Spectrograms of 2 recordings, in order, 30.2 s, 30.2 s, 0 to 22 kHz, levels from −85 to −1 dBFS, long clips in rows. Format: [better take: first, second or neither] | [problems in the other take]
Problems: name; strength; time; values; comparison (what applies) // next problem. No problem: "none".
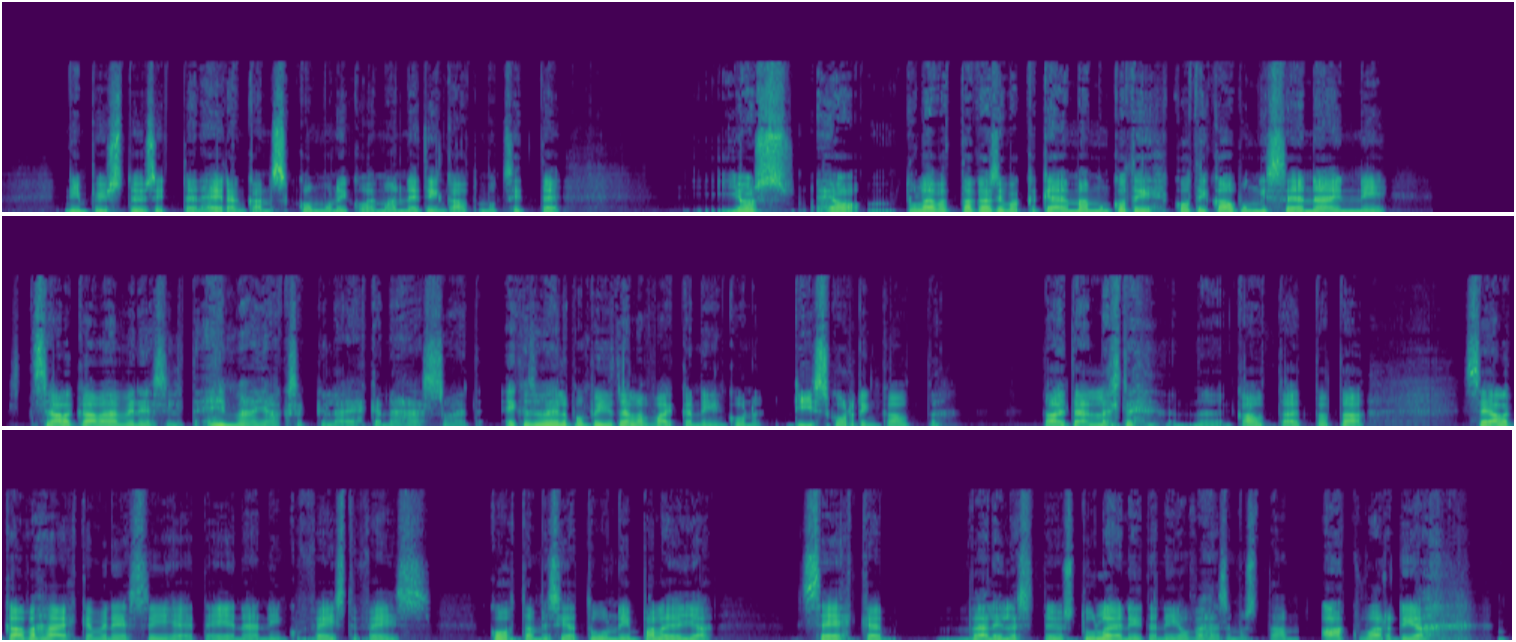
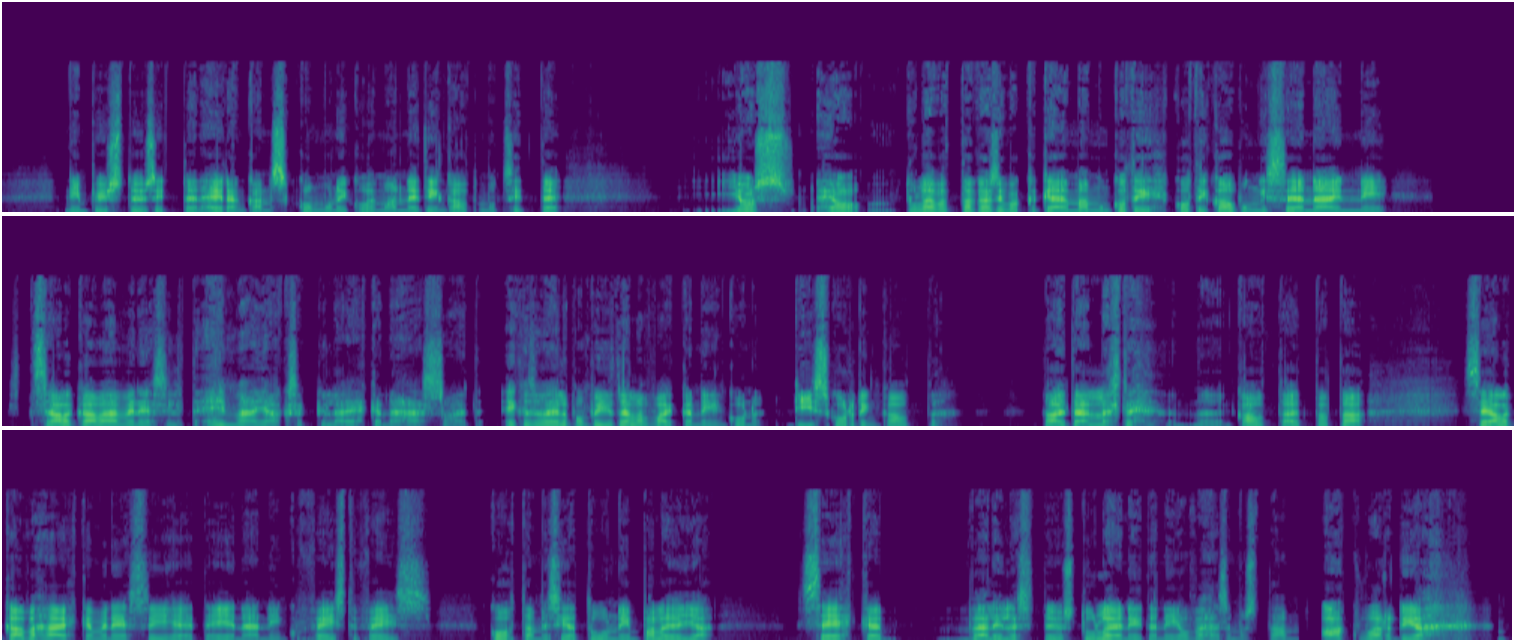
first | thin; somewhat; fading below 1 kHz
